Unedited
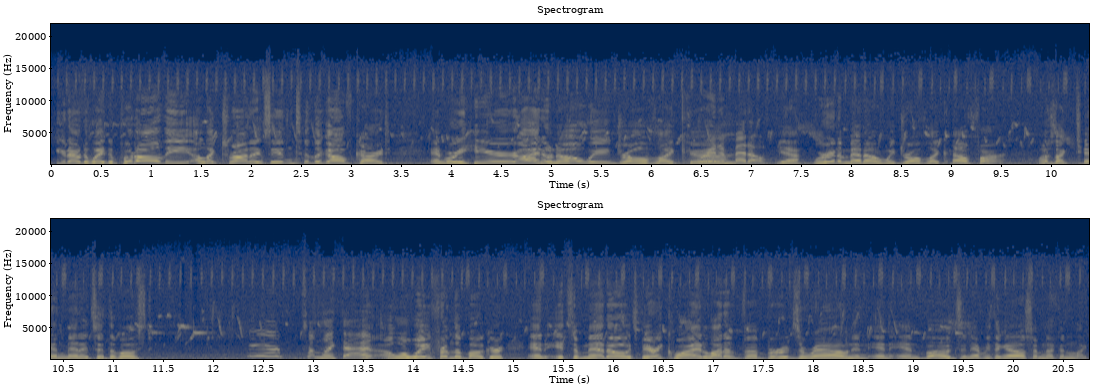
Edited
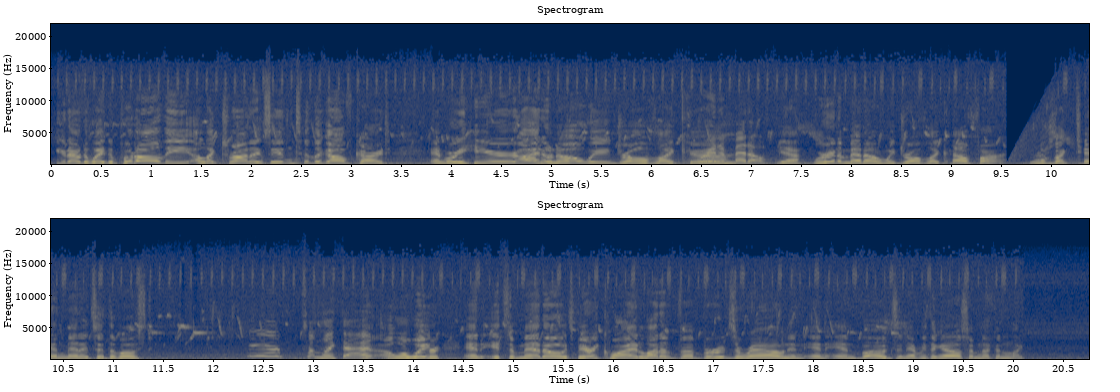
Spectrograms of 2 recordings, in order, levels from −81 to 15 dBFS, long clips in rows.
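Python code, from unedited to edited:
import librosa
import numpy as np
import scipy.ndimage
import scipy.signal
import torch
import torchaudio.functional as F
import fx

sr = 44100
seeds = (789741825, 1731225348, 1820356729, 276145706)

y = fx.edit(x, sr, fx.tape_start(start_s=9.55, length_s=0.56),
    fx.cut(start_s=14.17, length_s=0.64), tone=tone)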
